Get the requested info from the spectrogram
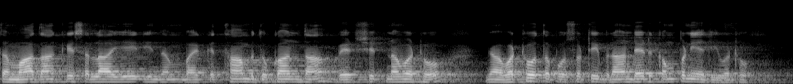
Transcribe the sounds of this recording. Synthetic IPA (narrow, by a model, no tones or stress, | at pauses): t̪ɐmãːt̪ɐʋ̤ãkʰesɐlaːɦieiɗĩːn̆d̪ənbɐɪkɪt̪ʰãːbɪd̪ʊkaːnt̪ãbeːʈʃɪʈnɐʋɐʈʰo | d͡ʑãːʋɐʈʰot̪ɐpoːsʊʈʰibɾãːɳɖeːɖkɐ̃mpənijəd͡ʑiːʋɐʈʰoː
